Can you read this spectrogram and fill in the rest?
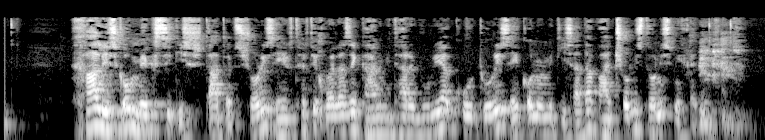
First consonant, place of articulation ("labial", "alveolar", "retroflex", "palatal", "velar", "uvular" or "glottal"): uvular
